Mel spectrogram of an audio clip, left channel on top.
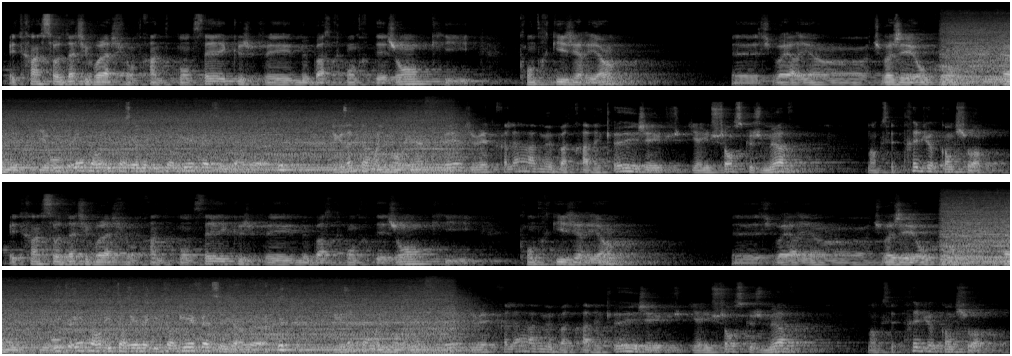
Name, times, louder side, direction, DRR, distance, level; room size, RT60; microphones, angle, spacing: voice 1, 0.1-6.2 7.3-11.0 11.4-11.5 13.4-18.0 18.7-20.0, left 1 dB, 35° left, 7 dB, 0.6 m, -28 dB
sound 1, 9.4-14.6, equal, ahead, 1.7 m, -26 dB
voice 2, 10.6-13.1, right 3 dB, 25° right, 10 dB, 0.3 m, -23 dB
13.5 x 8.8 x 3.1 m, 1.5 s
head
